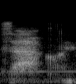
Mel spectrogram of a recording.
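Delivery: creepy whisper. Agreeing with the other speaker's warning: creepy whisper. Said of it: "You're creepy again".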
